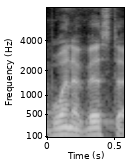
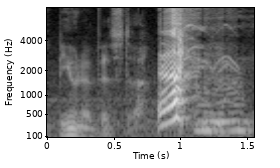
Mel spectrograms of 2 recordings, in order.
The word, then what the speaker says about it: Buena Vista: i said i said i said buena vista and he said put your hand out and he whacked me said it's buna vista and so i learned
